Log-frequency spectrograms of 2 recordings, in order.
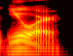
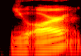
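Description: First: "you're" as one syllable; "you're", the are reduced to an r; contracted form. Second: "You are" as two words, rising; uncontracted "You are", both syllables heard; full form. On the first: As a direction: glide you straight into r for "you're". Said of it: "Ça, c'est forme contractée". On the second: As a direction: sound are fully in "You are". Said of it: "ça, c'est forme complète". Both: Shown as a demonstration.

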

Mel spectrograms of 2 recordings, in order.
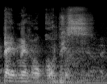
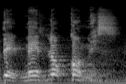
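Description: First: Stern mother. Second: Slow stern command. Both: Retold or imitated. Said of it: "mi mamá que decía".

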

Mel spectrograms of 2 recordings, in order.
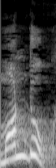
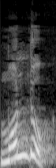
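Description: First: মণ্ডুক with open "aw" first vowel; as written. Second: মণ্ডুক with closed "o" first vowel; pronounced with O. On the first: Teacher reading out the spelling, মণ্ডুক with open aw. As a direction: say মণ্ডুক as "mawn-duk". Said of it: "লিখি". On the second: Teacher giving the spoken form, মণ্ডুক with closed o. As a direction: say মণ্ডুক as "mon-duk". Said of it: "উচ্চারণ করব". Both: Shown as a demonstration.

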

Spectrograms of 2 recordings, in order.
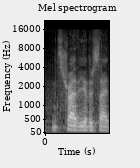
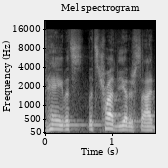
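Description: First: Said in the usual way. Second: Calling out. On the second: Acted. Voice from shore calls to boats.

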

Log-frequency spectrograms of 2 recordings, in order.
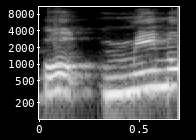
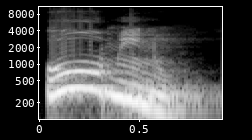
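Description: First: أؤمن with short u' cut by a glottal stop, high rising end; original two-hamza form. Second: أؤمن said with a long smooth oo, no stop, falling; changed form with waw. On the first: Teacher showing the word before the change, segmented sounding-out. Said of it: "إذا ستقلب الثانية واو". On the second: Teacher answering what we will say, stretched pronunciation. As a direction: stretch the opening to oo in أؤمن, higher then falling. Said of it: "سنقول ماذا؟". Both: Shown as a demonstration.

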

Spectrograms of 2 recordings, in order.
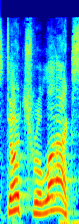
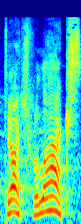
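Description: First: Same words pitched higher and pushed harder; more frantic plea. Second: Urgent plea. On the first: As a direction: plead again, more panicked. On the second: Repeated plea to companion. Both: Real, not acted.

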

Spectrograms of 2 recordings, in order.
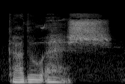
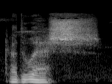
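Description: First: Slow, drawn-out fire spell; slower repeat of the fire spell. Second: Loud spell. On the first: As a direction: draw out Kadu Esz slowly. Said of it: "ponownie wypowiedziała zaklęcie ognia". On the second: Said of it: "powiedziała donośnym głosem". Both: Acted.

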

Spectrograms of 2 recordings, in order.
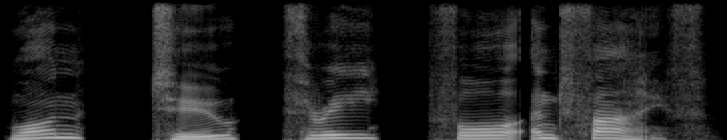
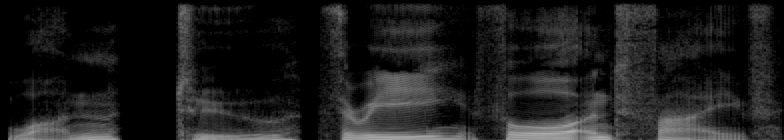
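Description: First: Higher, brighter echo of the count; high little echo of the count; mocking echo. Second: Robber counting. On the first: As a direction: mimic the robber's count from hiding. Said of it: "started to repeat the robber's words". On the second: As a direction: mutter the count over the loot. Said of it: "He began to count". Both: A narrator's reading.

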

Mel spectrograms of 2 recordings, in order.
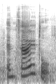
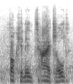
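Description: First: A much higher, incredulous Entitled? thrown back; mocking echo. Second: Said in the usual way. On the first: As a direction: echo Entitled? high and sneering. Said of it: "I know it's three syllables".

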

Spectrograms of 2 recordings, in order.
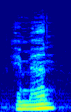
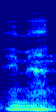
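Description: First: Amen lifted into a short question. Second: Said in the usual way. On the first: Real, not acted. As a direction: ask Amen? with a rising end to invite a reply.

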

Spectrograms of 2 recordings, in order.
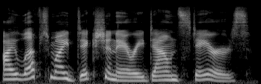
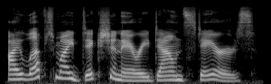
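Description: Both takes have the same delivery.

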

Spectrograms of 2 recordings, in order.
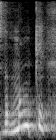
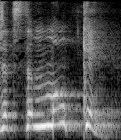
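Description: First: MONKEY high, rising at the end; questioning echo. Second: MONKEY high and drawn out, falling at the end; excited announcement. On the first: Sergeant checking what the constable said, questioning echo. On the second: Constable spotting it for the sergeant, excited announcement. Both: Acted.

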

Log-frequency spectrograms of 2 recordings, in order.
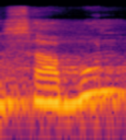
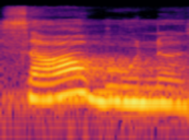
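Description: First: Said in the usual way. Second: साबुन stretched sound by sound; syllable by syllable. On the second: Shown as a demonstration. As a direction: hold each syllable of साबुन. (साबुन को तोड़-तोड़ कर) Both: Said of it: "फिर ये सारे बोलने".

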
